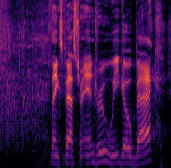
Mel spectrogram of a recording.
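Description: A man speaks warmly into a microphone, heard over loudspeakers in a large hall.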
